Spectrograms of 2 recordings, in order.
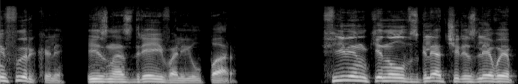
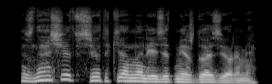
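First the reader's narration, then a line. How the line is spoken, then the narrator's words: Grumbled. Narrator (Russian): буркнул Скеллен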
